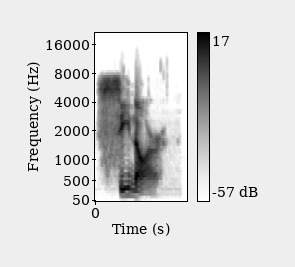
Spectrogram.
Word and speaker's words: Senaar: The land of Shinar, the Septuagint and the Vulgate, which is the Latin Bible, it is pronounced Sinar, S-E-N-A-A-R. In the inscriptions, Shumir, or S-H-U-M-I-R, probably identical with Babylonia or southern Mesopotamia, extending almost to the Persian Gulf.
